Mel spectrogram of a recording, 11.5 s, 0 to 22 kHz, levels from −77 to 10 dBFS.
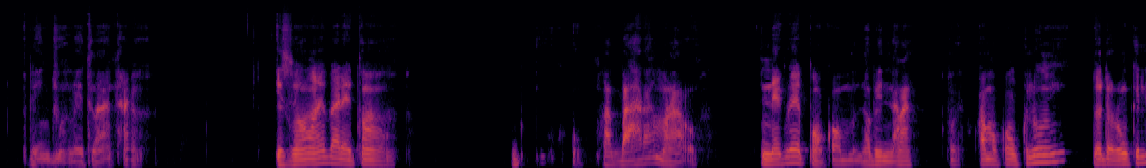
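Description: Speech with two instances of short concealed packet loss, at 1.27 to 1.34 s and 10.19 to 10.26 s. In each, about 40 ms of the stream arrived too late for the decoder. The receiver bridged the gap by extending the preceding sound, about 33 ms at the first point and 39 ms at the second, then crossfaded back into the real signal. Each is heard as a brief smear or wobble, and any short consonant there may be lost.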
